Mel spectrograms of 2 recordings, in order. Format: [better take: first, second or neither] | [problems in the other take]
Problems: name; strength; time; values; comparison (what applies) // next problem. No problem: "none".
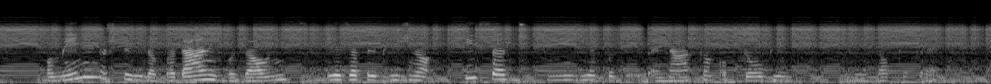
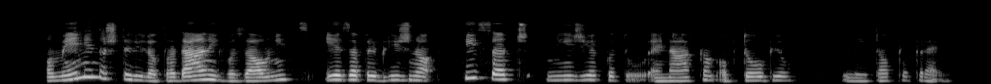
second | background sound (Guitar); 3 dB below the speech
